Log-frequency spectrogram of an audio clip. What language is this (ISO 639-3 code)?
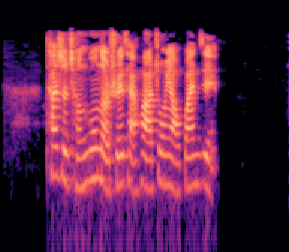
zho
